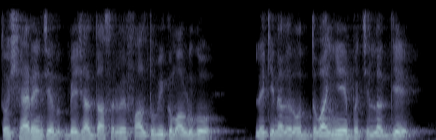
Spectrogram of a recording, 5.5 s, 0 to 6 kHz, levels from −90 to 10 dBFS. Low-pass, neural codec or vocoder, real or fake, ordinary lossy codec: 5.4 kHz; autoencoder, 48 kHz, 128 numbers a frame, DAC-VAE, trained on Japanese speech; fake; AAC, 48 kbps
